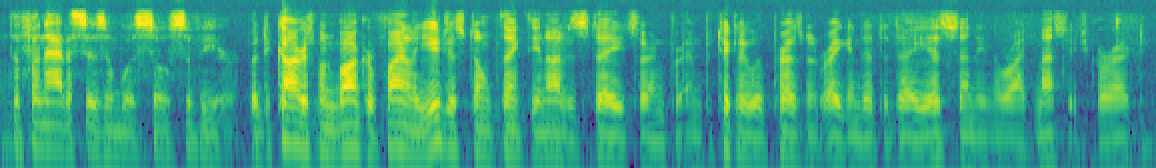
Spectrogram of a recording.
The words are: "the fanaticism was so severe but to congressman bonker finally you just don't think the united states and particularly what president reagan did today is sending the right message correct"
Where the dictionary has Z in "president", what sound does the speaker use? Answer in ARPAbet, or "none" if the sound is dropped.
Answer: Z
